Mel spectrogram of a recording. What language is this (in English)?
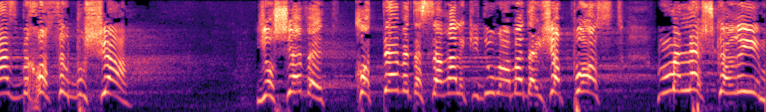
Hebrew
